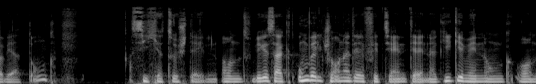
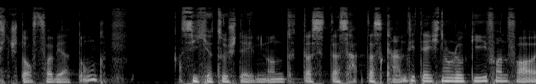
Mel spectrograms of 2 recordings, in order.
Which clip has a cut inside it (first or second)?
first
